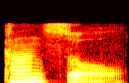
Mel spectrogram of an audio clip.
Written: console

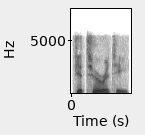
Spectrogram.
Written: futurity

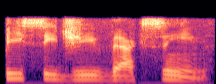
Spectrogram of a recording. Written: BCG vaccine

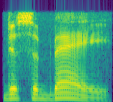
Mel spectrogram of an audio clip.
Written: disobey

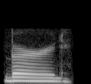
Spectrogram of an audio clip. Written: bird

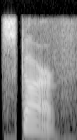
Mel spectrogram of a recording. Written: scarph

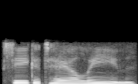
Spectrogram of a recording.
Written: Sikhote-Alin'

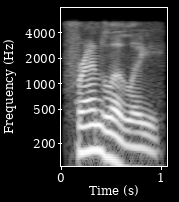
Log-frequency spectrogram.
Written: friendlily

